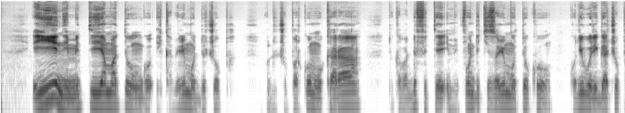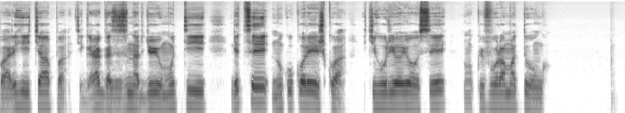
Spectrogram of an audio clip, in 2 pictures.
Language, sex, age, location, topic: Kinyarwanda, male, 25-35, Nyagatare, agriculture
